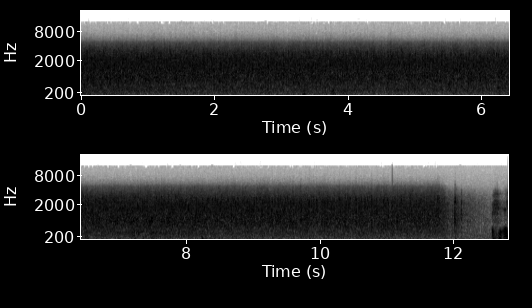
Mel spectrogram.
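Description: Studio audience applauding steadily; the applause stops sharply near the end.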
